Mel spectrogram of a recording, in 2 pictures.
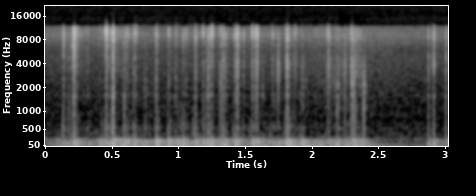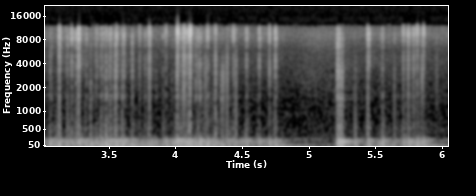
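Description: Long nails scratch and tap across a hollow metal mesh microphone grille. The result is a dense, muffled low rumble of scrapes and thuds, broken by faint crackling ticks. One sharper, louder tap stands out near the end.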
